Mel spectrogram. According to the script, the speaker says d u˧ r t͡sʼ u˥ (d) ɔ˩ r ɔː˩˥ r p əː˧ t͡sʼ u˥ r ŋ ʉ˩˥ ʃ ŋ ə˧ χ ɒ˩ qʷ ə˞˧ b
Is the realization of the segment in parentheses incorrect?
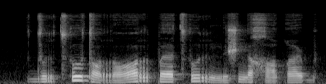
no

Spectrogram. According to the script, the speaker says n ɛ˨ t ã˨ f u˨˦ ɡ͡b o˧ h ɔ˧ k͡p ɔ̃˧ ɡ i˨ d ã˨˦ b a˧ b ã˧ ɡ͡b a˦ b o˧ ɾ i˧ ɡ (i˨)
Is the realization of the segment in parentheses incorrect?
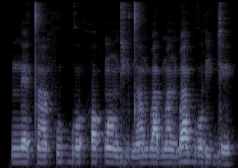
yes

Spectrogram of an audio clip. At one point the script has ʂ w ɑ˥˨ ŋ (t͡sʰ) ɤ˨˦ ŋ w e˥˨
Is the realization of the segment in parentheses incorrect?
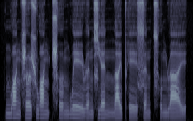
yes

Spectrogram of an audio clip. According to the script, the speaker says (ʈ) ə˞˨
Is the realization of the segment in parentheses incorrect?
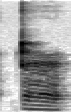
no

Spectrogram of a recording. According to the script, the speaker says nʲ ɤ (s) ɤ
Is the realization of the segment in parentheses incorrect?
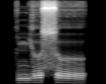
no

